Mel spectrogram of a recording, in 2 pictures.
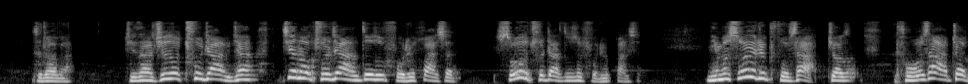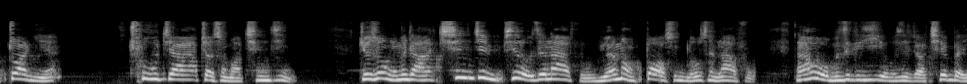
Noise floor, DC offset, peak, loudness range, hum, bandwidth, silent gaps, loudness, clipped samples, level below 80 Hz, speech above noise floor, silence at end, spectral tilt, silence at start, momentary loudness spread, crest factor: -61 dBFS; under 0.1%; -4 dBFS; 4 LU; none; 8 kHz; none; -17 LUFS; under 0.1%; -66 dBFS; 45 dB; 0 s; -6 dB/octave; 0.35 s; 12 LU; 14 dB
